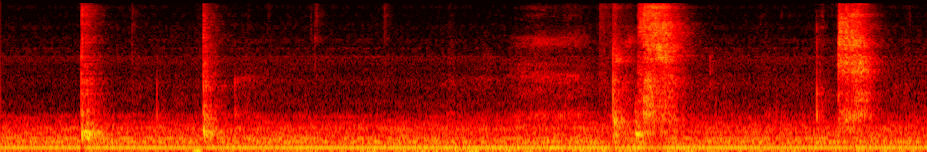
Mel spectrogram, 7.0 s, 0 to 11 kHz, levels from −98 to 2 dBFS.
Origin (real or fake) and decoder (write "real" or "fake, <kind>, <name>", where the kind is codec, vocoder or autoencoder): real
